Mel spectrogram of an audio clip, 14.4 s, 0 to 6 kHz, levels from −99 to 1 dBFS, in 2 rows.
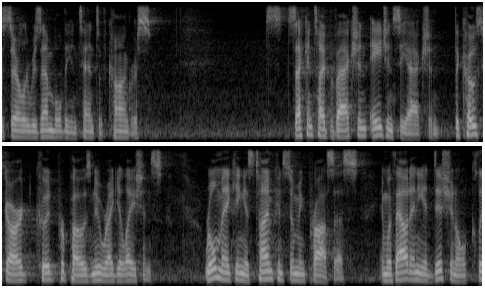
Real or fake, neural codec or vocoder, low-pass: real; none; 5.4 kHz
